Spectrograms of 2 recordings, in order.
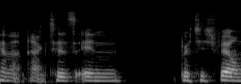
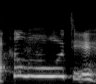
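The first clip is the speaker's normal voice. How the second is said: put-on Scottish accent, much higher and louder; 13 semitones higher, 8 dB louder than usual. Chatting about attempts at a Scottish accent, doing a Mrs. Doubtfire Scottish voice. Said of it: "I'm like Mrs. Doubtfire".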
